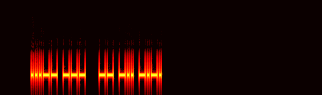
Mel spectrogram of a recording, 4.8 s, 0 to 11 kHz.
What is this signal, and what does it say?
Morse code, heard as a keyed tone, about 39 wpm, 700 Hz. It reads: 3O MDC
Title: Winter Field Day Exchanges 40wpm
